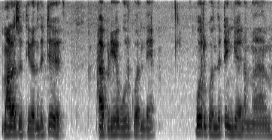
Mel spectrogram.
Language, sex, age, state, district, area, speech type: Tamil, female, 60+, Tamil Nadu, Madurai, urban, spontaneous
